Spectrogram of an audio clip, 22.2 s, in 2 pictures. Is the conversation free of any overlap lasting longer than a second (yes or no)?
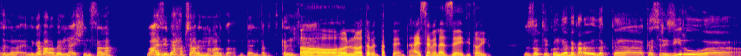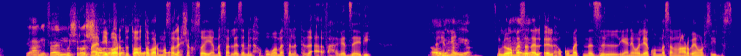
no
